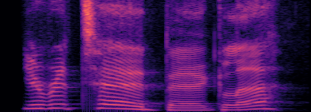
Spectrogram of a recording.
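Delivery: put-on British accent, doing its best. Asked by the other speaker to say it now, British accent. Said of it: "you gotta say it in a British accent now".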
